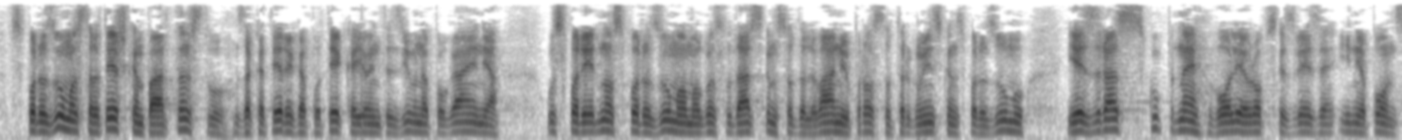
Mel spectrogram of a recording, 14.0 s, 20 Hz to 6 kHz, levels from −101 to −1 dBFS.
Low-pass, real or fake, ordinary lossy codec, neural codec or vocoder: 5.4 kHz; real; MP3, 32 kbps; none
